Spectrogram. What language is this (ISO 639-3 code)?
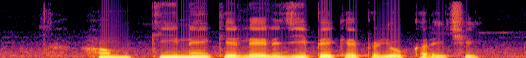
mag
